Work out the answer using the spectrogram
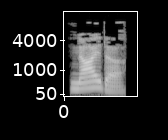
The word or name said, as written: Nida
